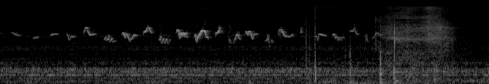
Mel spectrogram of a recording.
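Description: A male painted bunting sings a fast, sweet, high warble of jumbled notes for over three seconds, ending with a brief rush of hiss and a low steady hum.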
